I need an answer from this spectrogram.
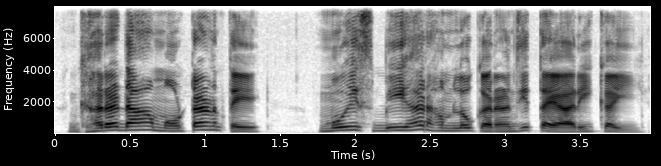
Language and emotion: Sindhi, neutral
